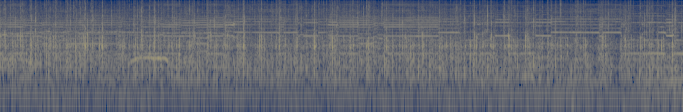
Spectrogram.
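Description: Crowd of guests applauding with many overlapping hand claps, over music with steady held notes.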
